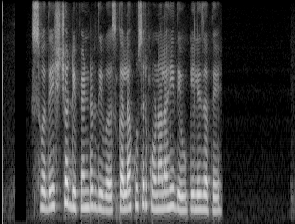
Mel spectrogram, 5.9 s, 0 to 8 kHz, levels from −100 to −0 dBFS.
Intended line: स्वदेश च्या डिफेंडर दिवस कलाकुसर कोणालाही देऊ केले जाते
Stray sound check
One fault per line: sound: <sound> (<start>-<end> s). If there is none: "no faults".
no faults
